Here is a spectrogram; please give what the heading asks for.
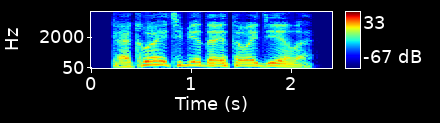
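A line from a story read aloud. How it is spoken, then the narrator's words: Old man's snort. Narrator (Russian): хмыкнул старик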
